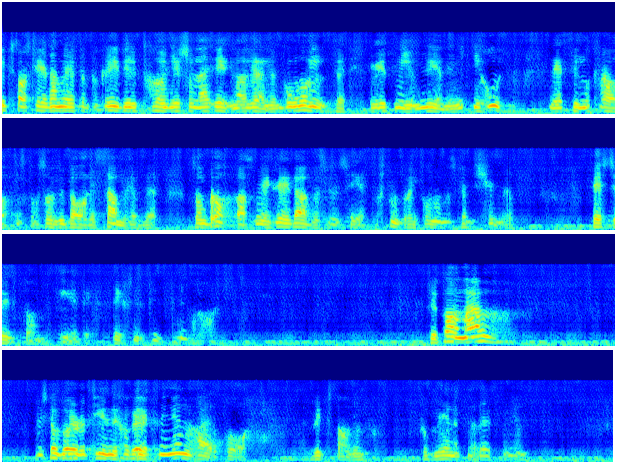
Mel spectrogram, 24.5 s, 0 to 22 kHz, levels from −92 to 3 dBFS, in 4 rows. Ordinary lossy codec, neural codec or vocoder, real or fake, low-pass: none; codec, 16 kHz, 1 kbps, FreqCodec, smaller model; fake; 7.2 kHz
